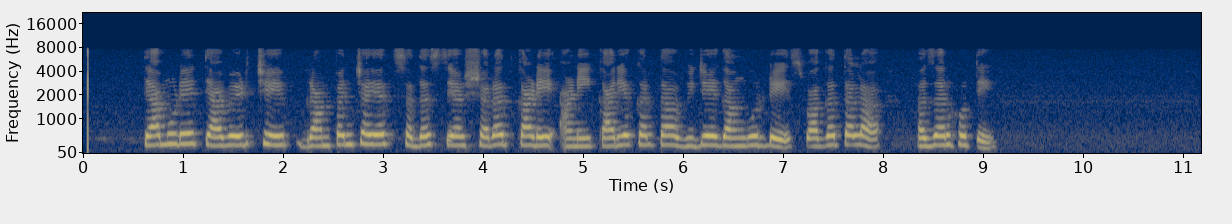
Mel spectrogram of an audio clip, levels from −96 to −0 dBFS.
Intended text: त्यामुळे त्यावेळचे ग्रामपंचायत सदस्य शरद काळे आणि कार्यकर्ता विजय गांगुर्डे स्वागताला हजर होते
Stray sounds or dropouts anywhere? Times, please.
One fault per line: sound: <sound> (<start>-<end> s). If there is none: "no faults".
no faults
